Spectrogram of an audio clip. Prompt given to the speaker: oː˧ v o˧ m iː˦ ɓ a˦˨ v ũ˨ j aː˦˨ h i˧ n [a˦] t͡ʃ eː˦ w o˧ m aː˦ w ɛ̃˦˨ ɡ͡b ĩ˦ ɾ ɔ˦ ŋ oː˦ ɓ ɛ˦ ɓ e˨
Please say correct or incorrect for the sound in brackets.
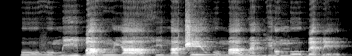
correct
